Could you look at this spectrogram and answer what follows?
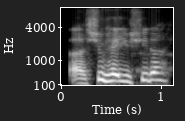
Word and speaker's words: Shuhei Yoshida: Shuhei Yoshida.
